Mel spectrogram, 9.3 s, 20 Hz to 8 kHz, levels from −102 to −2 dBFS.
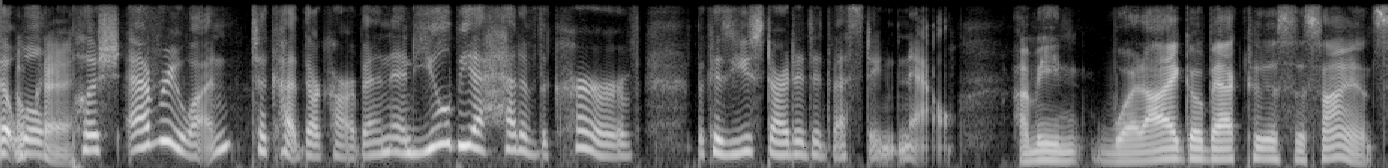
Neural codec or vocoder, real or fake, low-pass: none; real; 7.2 kHz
